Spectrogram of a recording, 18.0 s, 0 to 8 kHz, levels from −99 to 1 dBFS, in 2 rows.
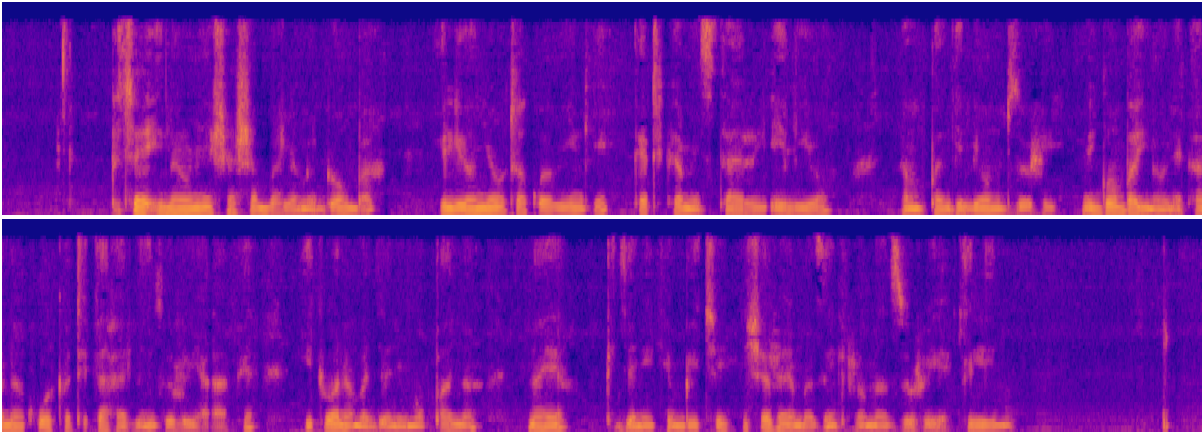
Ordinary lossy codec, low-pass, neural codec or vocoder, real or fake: MP3, 64 kbps; 7.2 kHz; codec, 16 kHz in and 24 kHz out, 1.1 kbps, FireRedTTS-2 codec; fake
